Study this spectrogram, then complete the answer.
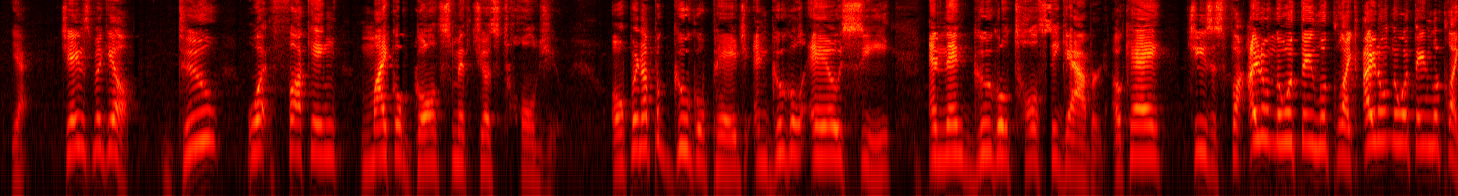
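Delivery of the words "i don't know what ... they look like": pathetic, helpless repeating, high and rushed. Scolding James McGill, mocking James McGill sounding helpless. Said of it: "you sound fucking helpless".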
